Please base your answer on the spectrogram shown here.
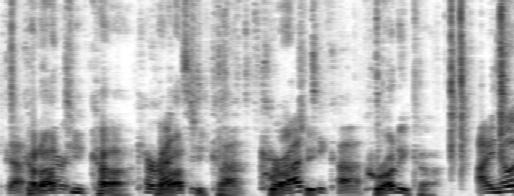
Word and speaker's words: Karateka: got it carrot taker karateka karateka karateka karateka i know it's probably no but i know that sounds a little too much like erotica but sure yeah karotika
